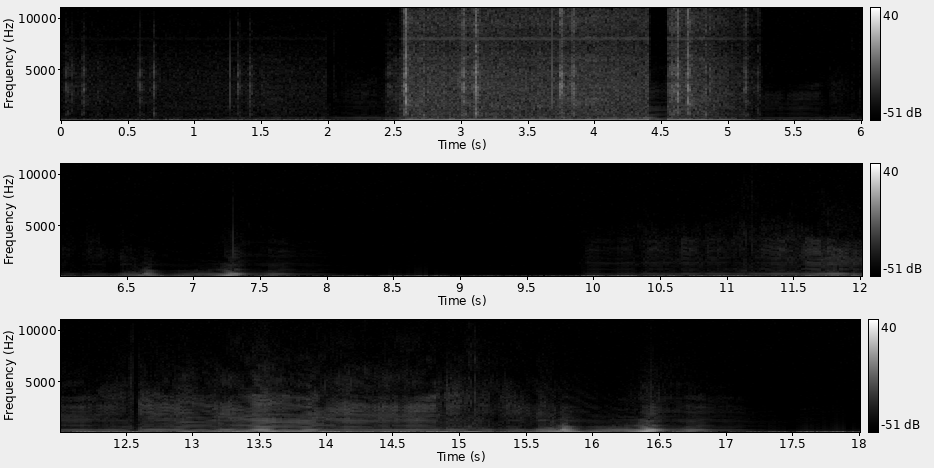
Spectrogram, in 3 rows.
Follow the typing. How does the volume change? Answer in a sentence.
The loudness of the typing goes up.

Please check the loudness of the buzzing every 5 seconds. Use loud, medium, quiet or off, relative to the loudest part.
quiet, quiet, medium, loud.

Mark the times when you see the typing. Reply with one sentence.
The typing can be heard from 0.0 to 5.2 s.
